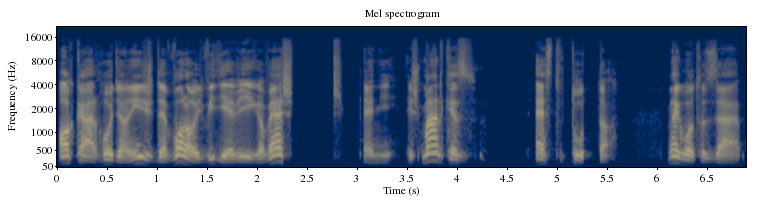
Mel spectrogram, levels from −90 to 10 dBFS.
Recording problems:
thin; very; fading below 350 Hz
audio cutting out; at 2.5 s

